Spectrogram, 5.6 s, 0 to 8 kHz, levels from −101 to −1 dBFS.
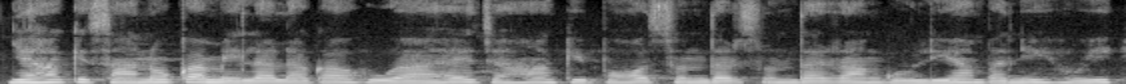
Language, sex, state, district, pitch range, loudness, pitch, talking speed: Hindi, female, Bihar, Gopalganj, 205-215 Hz, -23 LUFS, 210 Hz, 160 wpm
